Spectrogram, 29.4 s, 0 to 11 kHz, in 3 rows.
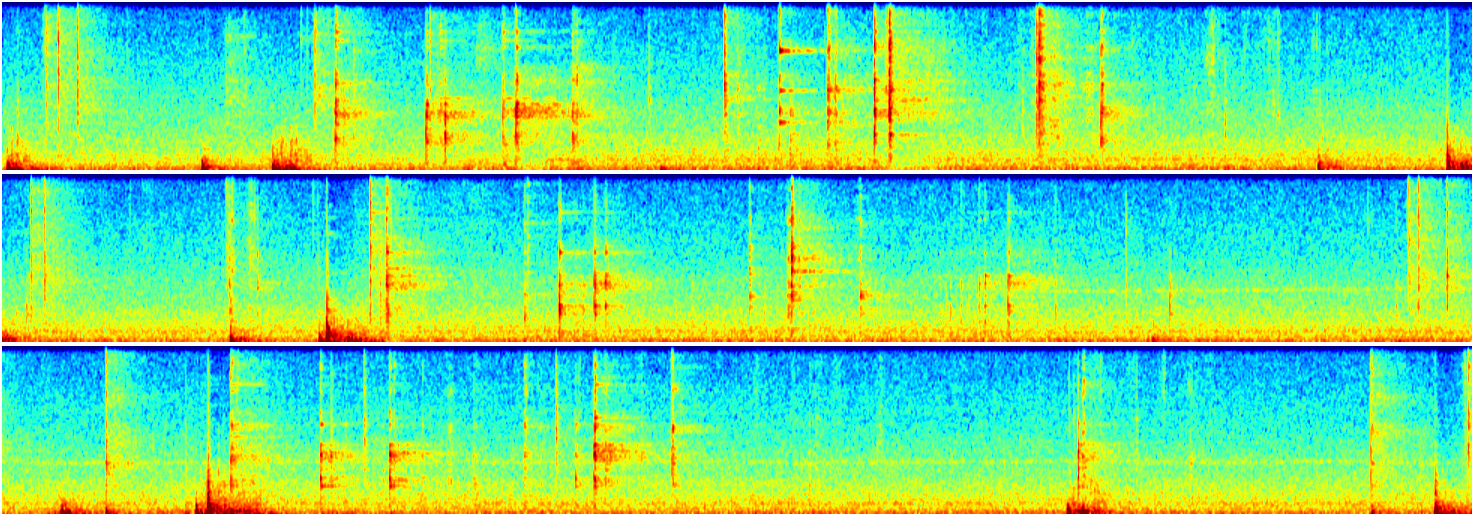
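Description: Torque wrench and a second wrench working the cross-bolts of a bulls-eye sight flow indicator: irregular sharp metal clicks and clinks, with several louder knocks, as the bolts are brought up to 10 foot-pounds in a cross pattern.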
